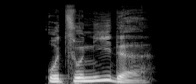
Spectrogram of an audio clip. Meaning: nominative/accusative/genitive plural of Ozonid
- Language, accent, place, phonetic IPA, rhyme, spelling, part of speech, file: German, Germany, Berlin, [ot͡soˈniːdə], -iːdə, Ozonide, noun, De-Ozonide.ogg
